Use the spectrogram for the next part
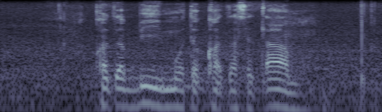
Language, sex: Tswana, male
